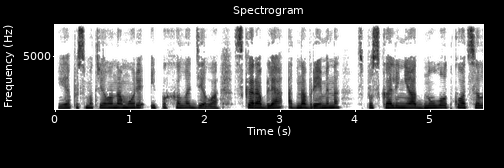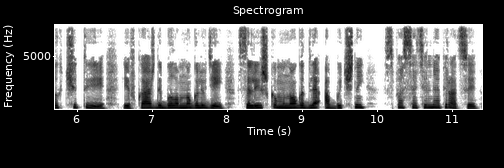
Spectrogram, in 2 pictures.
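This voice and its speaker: Woman reading a novel out loud, first person, even pace, dry close mic. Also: lowish voice, brisk, hardly any pauses, no echo. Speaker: audiobook narrator. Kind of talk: scripted first-person narration.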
